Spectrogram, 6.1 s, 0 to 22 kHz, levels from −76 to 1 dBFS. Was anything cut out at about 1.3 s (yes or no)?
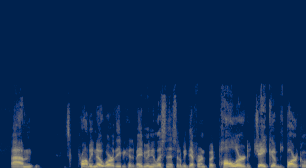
yes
